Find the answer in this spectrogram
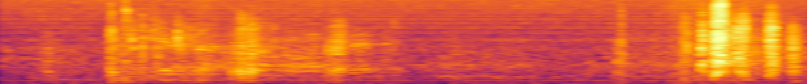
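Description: Faint squeaks and rustles of a rubber balloon's neck being stretched and knotted by hand, with a few sharper squeaks about three and a half seconds in.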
